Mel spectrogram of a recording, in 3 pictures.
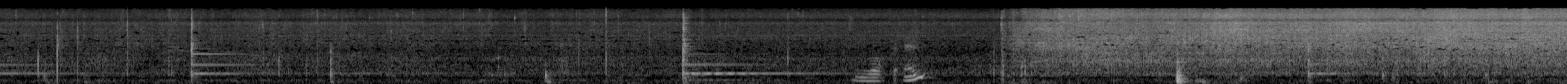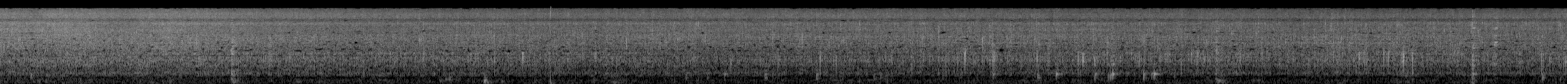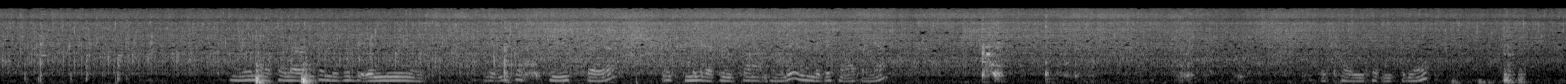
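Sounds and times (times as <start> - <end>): food sizzling in oil: 0.0 - 47.0
ladle scraping a wok: 41.1 - 42.4, 43.0 - 43.9.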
